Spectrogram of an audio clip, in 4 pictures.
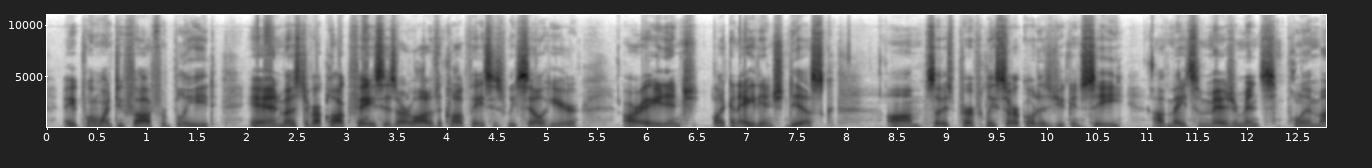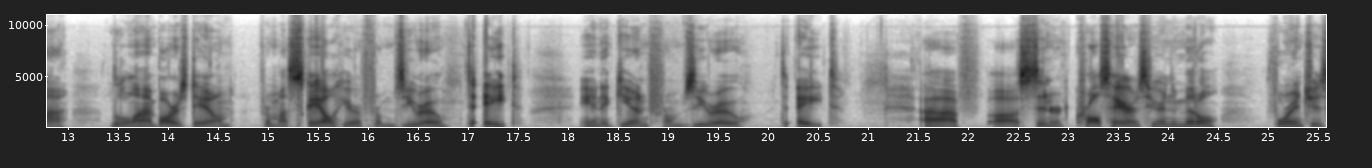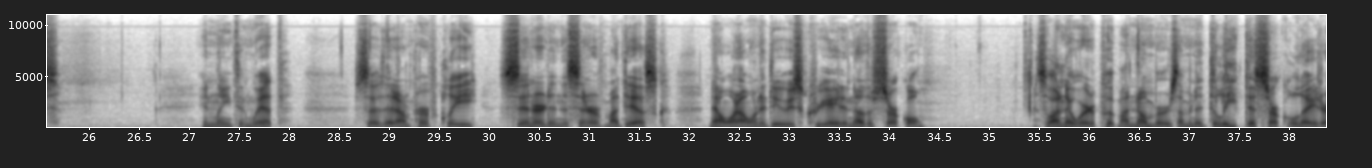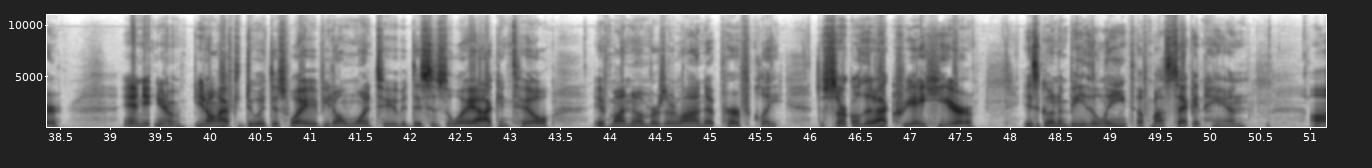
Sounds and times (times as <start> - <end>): Speech: 0.2 - 20.8, 21.5 - 25.8, 27.1 - 28.0, 28.7 - 34.4, 35.4 - 38.5, 39.1 - 50.4.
